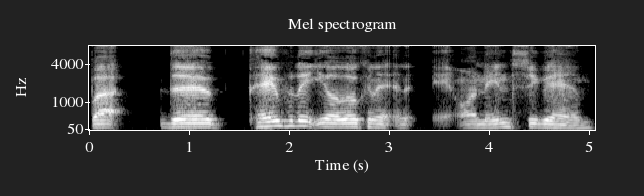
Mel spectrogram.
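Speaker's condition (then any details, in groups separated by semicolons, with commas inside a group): Cerebral palsy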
